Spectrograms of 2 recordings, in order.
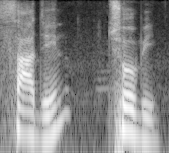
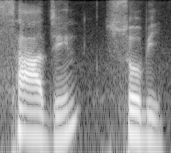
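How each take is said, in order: The two takes are said the same way.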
